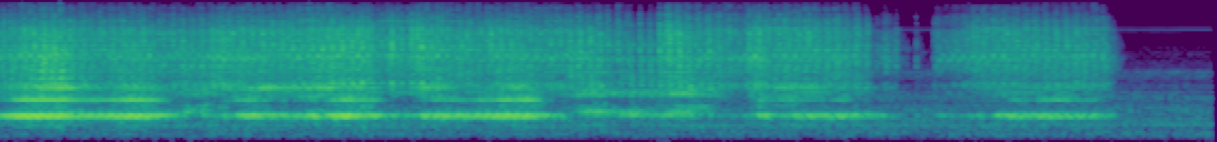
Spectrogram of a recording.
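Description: A wood lathe gouge used as a shear scraper on a spinning wooden bowl gives a steady, bright scraping hiss with a rhythmic pulsing from the turning wood, fading out near the end.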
